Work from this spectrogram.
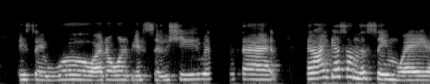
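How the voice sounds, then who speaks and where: The speaker talks with a Mid-Atlantic accent at a fairly quick pace. Pitch variation is ordinary. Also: woman. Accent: American, mid-Atlantic. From Washington DC area, US. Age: 20s. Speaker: libertarian commentator. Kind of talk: interview.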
